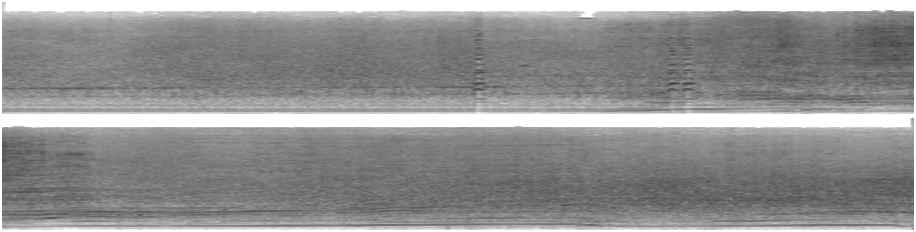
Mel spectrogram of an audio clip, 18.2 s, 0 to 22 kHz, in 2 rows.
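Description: McLaren 720S's twin-turbo V8 running at low revs, then pulling away about six seconds in. Its pitch rises as it accelerates and drops back twice near the end at gear changes, over road and wind noise.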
